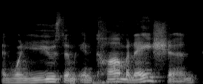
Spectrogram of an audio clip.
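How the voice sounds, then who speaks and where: A man giving an informal, instructional device demonstration, halting and often repeating words as he explains things to viewers. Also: lowish voice, fairly bright tone. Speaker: presenter.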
